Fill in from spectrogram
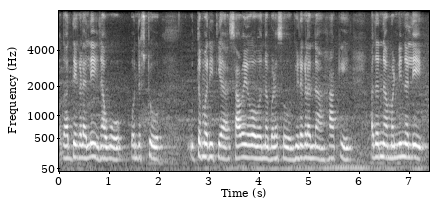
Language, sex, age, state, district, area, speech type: Kannada, female, 45-60, Karnataka, Chikkamagaluru, rural, spontaneous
